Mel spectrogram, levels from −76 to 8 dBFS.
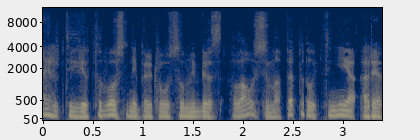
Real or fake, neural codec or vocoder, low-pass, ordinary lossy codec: fake; codec, 16 kHz in and 24 kHz out, 0.8 kbps, FocalCodec, streaming, 65536 codes; 10.8 kHz; AAC, 32 kbps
